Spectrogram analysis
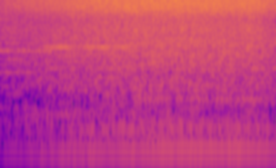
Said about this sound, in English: The engine moved two propellers, which gave the plane a lift into the air and kept it in the sky.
